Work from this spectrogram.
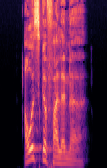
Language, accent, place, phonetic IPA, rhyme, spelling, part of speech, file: German, Germany, Berlin, [ˈaʊ̯sɡəˌfalənə], -aʊ̯sɡəfalənə, ausgefallene, adjective, De-ausgefallene.ogg
- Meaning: inflection of ausgefallen: 1. strong/mixed nominative/accusative feminine singular 2. strong nominative/accusative plural 3. weak nominative all-gender singular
